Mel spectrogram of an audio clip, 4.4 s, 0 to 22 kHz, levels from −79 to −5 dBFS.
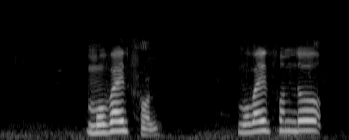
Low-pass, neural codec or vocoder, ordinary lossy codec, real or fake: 7.2 kHz; none; none; real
